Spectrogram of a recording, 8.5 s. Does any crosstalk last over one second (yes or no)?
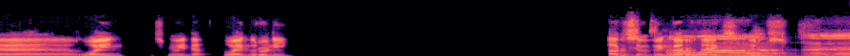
yes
